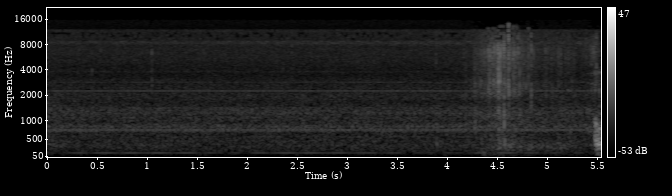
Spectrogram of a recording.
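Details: Quiet electrical hum runs under faint background hiss until a burst of rustling and a closing thump near the end, with no animal voice.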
